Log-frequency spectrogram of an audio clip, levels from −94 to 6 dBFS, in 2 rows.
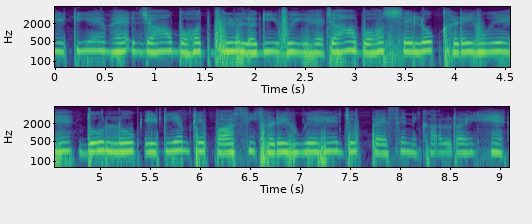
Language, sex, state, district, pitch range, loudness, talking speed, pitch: Hindi, male, Jharkhand, Jamtara, 210-225 Hz, -20 LUFS, 190 wpm, 220 Hz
